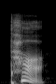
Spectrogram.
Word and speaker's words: 他: প্রথমটা হলো থা। এর মানে হল সে বা তিনি। এটা ছেলেদের ক্ষেত্রে ব্যবহার হয়। এখন মজার বিষয়টা হলো মেয়েদের ক্ষেত্রেও সে বা তিনি বোঝাতে উচ্চারণটা কিন্তু একই। কিন্তু লেখার সময় অক্ষরটা দেখুন একদম আলাদা। থা ইন্টারেস্টিং তাই না?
